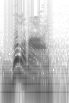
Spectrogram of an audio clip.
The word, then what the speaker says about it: boulomai: And the word is B-O-U-L-O-M-A-I. It's pronounced bulomai.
